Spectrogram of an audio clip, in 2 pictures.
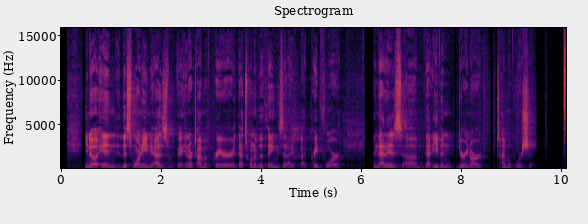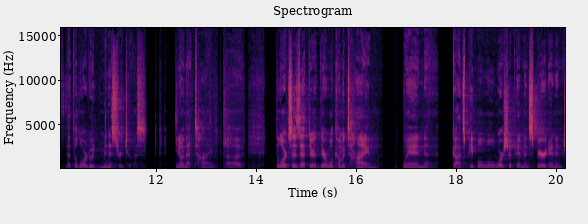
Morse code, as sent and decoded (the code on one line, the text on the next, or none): none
